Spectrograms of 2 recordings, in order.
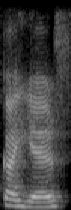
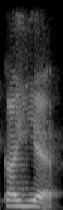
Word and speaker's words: cahiers: Very no, not Kayers, beta. Ce sont des cahiers.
